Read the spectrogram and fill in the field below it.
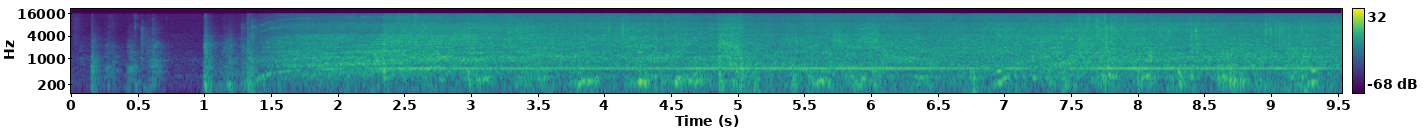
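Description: A vacuum cleaner starts up and runs with a steady whine.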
